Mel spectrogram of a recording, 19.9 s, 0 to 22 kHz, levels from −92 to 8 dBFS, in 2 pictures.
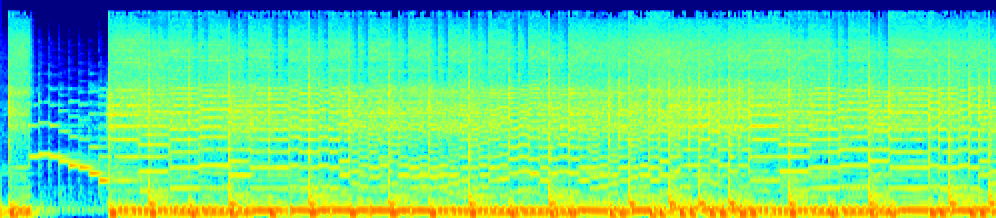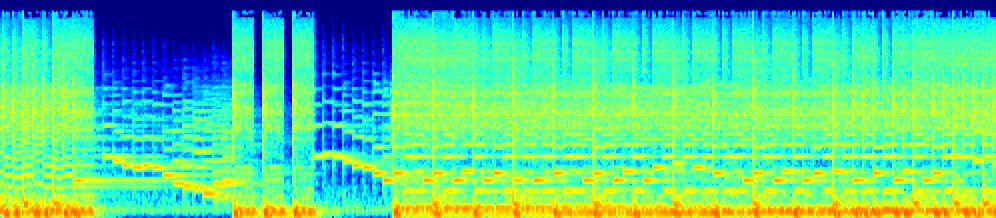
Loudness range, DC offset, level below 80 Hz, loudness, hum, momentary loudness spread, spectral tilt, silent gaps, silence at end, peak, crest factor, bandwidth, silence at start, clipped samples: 3 LU; under 0.1%; -22 dBFS; -17 LUFS; none; 8 LU; -4 dB/octave; none; 0 s; -2 dBFS; 14 dB; 19 kHz; 0 s; under 0.1%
